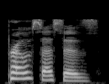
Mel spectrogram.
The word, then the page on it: processes: British English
